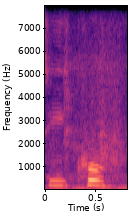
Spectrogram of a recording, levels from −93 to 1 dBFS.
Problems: constant background noise, low volume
